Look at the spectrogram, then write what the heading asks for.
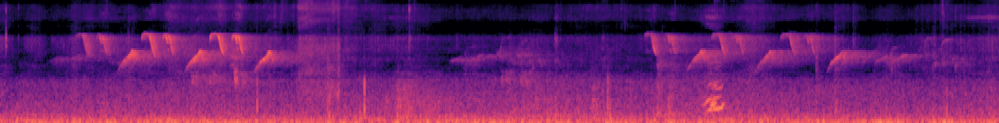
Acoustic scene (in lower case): park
